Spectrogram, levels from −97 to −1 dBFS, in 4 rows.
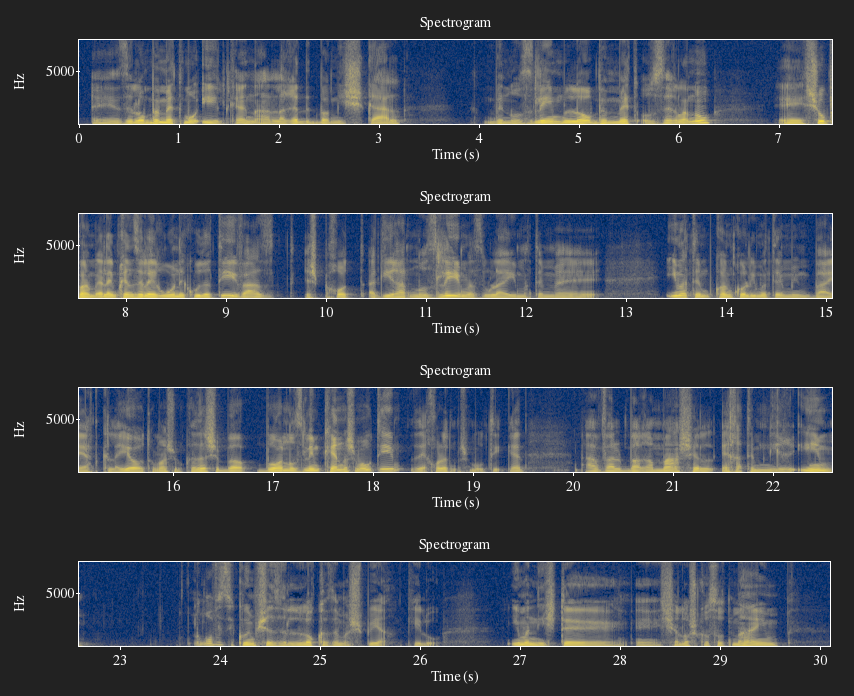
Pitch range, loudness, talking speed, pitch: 95-125 Hz, -19 LUFS, 140 wpm, 105 Hz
